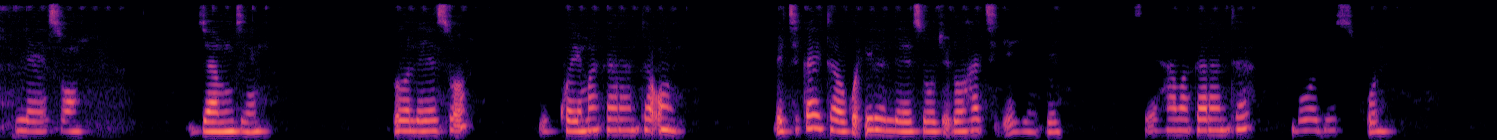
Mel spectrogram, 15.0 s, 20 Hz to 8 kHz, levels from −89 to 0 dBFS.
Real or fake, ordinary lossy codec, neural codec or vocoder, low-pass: fake; MP3, 48 kbps; autoencoder, 48 kHz, 128 numbers a frame, DAC-VAE, trained on Japanese speech; 7.2 kHz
